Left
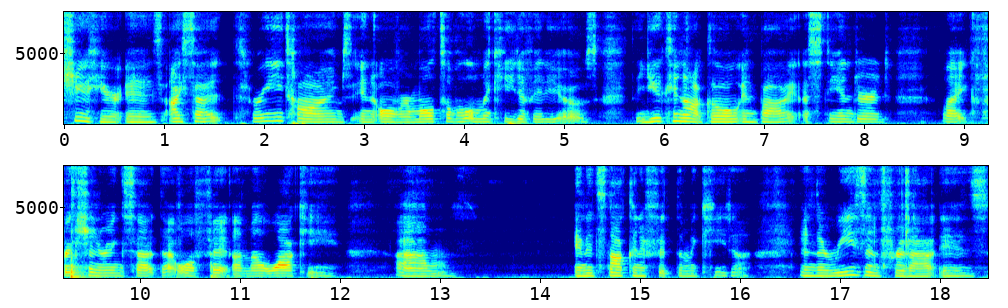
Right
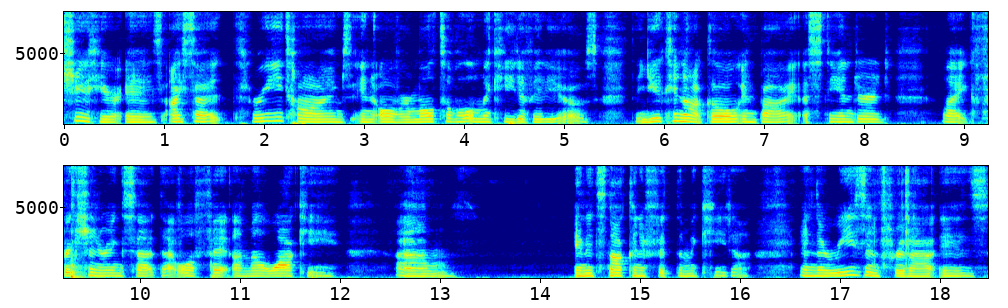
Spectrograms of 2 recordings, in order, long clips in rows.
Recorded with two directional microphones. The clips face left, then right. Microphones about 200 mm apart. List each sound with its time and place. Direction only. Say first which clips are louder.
0.0 s a woman's voice: right 5 dB; 45° right (ahead or behind); by 13.1 s 25° right (ahead or behind)
14.3 s speech: right 6 dB; 40° right (ahead or behind)
16.3 s speech: right 5 dB; 45° right (ahead or behind)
